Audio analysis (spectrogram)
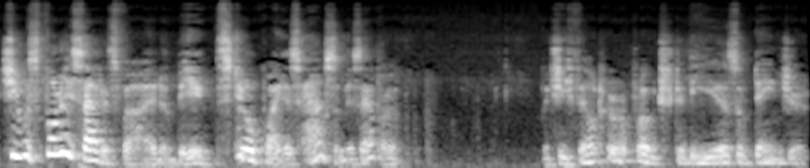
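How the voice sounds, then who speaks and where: A woman narrating a literary novel in an expressive, measured storytelling manner with deliberate pauses. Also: lowish voice, vocal fry, slight background noise, low-quality recording. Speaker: audiobook narrator.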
